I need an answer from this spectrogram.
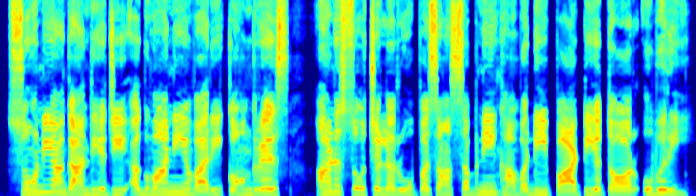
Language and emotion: Sindhi, neutral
